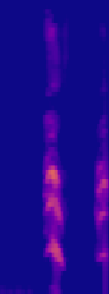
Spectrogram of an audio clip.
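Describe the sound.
A person imitates a dog, giving two short, loud barks about half a second apart, with no other talking around them.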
